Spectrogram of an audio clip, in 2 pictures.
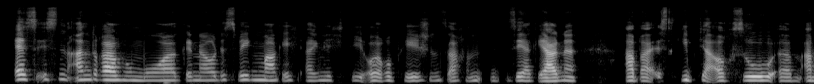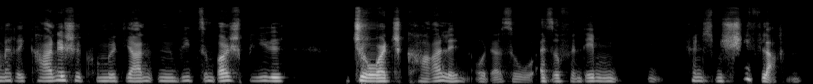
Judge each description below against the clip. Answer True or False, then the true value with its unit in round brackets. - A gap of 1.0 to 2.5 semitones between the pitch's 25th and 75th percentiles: False (2.9 semitones)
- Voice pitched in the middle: True (170 Hz)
